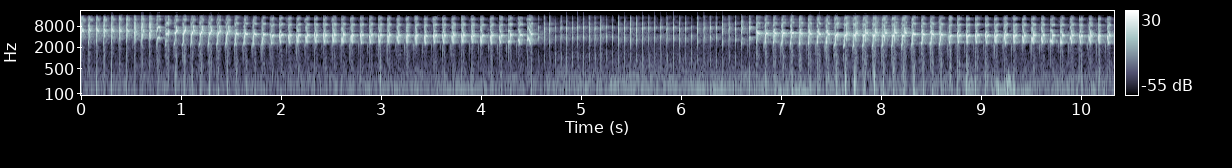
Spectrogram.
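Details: Lovebird singing its long ngekek chatter, a song used for training birds: dense rapid high pulses, a softer, lower-volume stretch in the middle, then loud steady chattering again.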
